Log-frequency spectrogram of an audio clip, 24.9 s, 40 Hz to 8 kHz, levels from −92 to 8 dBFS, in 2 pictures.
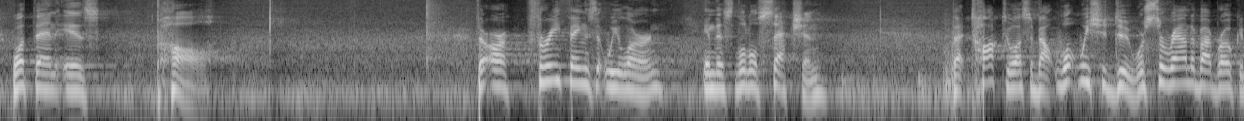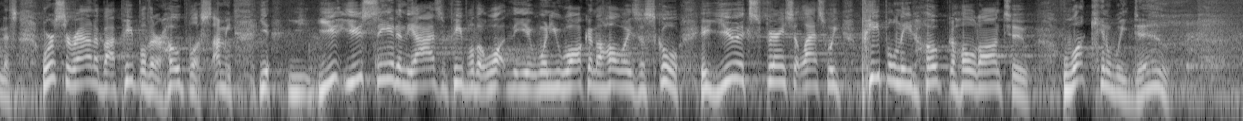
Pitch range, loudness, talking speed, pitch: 145-195 Hz, -17 LUFS, 175 wpm, 170 Hz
